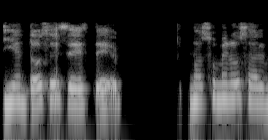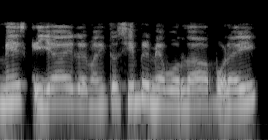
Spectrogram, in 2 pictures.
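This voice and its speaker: A woman's voice: on the high side, level tone, normal speed, darkish tone, no room sound, lo-fi sound. A woman from Peru telling her conversion testimony as a guest, storytelling and acting out quoted dialogue, repeating phrases. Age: adult parent. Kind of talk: personal faith testimony.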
